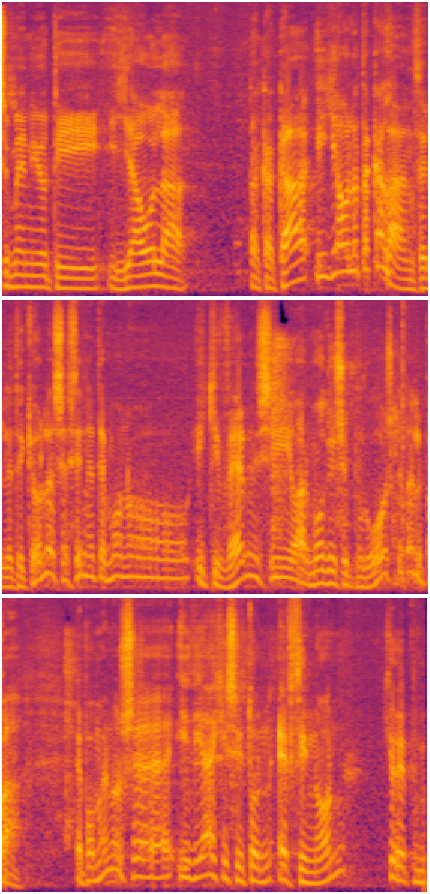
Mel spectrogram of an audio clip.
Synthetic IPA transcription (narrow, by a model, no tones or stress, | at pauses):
sime̞nio̞t̪iʝɐo̞lɐ | t̪ɐkɐkɐiʝɐo̞lɐt̪ɐkɐlɐɐnθe̞le̞t̪e̞ceo̞lɐsefθine̞t̪e̞mo̞no̞icive̞ɾnisio̞ɐɾmo̞ðio̞sipuɾɣo̞sce̞t̪ɐlipɐ | e̞po̞me̞no̞siðiɐçisit̪o̞ne̞fθino̞n | ceo̞epim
